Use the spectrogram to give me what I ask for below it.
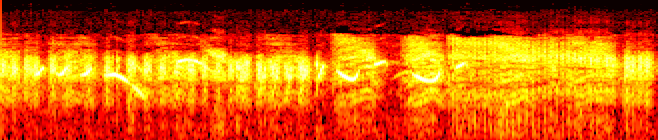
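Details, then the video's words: Barn owl lure for attracting owls: dense, rough screeching notes in rapid succession, overlaid by a few short curved whistles that dip and rise. "SUARA PIKAT BURUNG SIRTU NGUMPUL"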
